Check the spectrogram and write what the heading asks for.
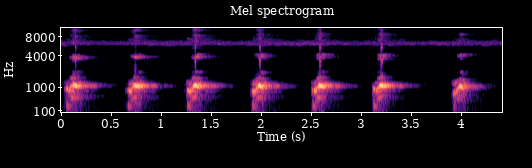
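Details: Seven rough, nasal croaks at a steady pace from a male White-breasted waterhen, a call played to lure males, over a thin continuous high-pitched electronic whine.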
